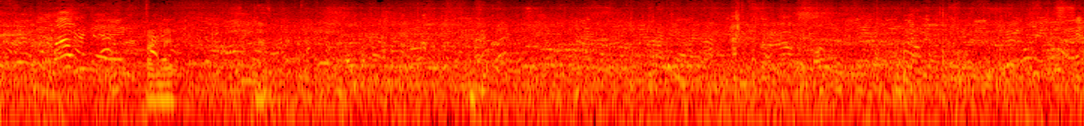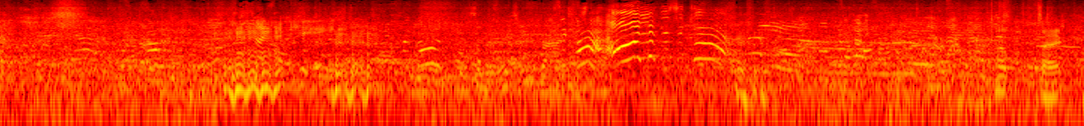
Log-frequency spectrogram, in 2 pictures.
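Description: A crowd of people chatters all around outdoors.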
